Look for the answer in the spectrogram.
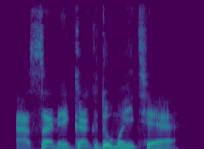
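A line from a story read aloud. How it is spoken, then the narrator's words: Grumbling mustached man. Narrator (Russian): проворчал усатый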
